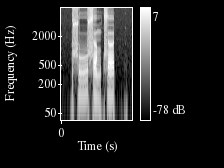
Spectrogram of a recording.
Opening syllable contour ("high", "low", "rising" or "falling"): rising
